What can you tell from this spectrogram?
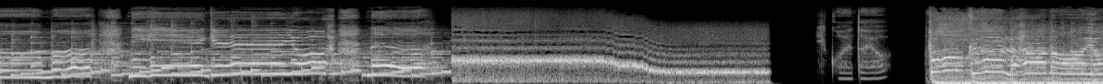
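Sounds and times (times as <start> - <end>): held synthesizer tone: 4.5 - 7.7.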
